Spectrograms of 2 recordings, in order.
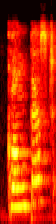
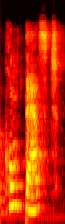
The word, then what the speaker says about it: contest: Contest, reparem que a sílaba tônica está no início, se refere a concurso. Agora, se eu falo contest, aí já é o verbo contestar. Reparem que a sílaba tônica já veio para o final.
